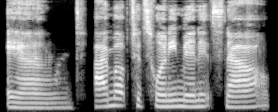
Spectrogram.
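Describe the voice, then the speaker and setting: Female solo podcast host, low voice, unhurried, calm and encouraging, dry close sound. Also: no room sound. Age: adult with children. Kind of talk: solo motivational podcast talk.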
